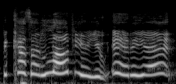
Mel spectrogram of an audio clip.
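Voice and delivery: high, loud, exasperated outburst; shouted confession. Retold or imitated. Recapper acts out Alex's confession to Paige, shouted. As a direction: blurt it out in a dramatic mock yell. Acted angry love confession.

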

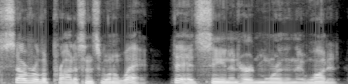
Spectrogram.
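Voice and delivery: ordinary delivery, nothing marked

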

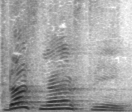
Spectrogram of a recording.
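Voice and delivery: very slow, loud, disgusted; slow revolted complaint; drawn-out disgust. Real, not acted. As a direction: stretch every word out in disgust.

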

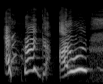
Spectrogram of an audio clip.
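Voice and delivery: high squeaky words through real laughing; helpless laughter. Real, not acted. Storyteller cracking up at his own panic, laughing squeal. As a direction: try to carry on while cracking up.

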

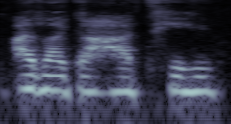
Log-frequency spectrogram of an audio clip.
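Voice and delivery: very low, breathy, hushed husky rasp; husky laryngitis voice. Shown as a demonstration. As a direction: breathe it low like a sultry hotline voice. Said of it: "It's a very nine hundred".

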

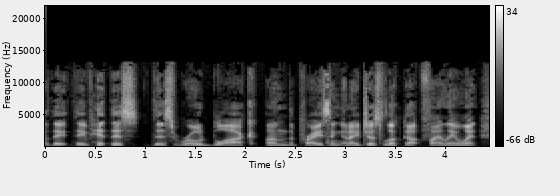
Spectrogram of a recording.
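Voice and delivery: normal talking voice

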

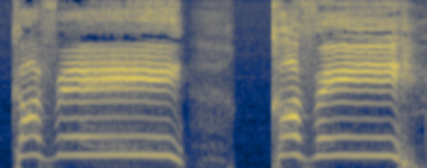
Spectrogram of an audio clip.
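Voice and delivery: high, drawn-out rowdy holler; top-of-lungs yell. Retold or imitated. Four drunk friends demanding coffee at a diner, yelling. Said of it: "yelling at the top of our lungs".

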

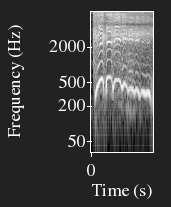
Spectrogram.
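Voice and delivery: squeaky high doll voice. Pretend. Mocking grown man voicing doll.

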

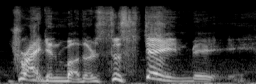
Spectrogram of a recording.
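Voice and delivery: loud hero's plea, last words stretched out; hammy, drawn-out battle prayer; dramatic invocation. Acted. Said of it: "and he goes".

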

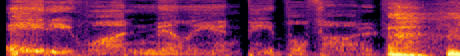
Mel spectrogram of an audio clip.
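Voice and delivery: hushed, drawn-out whisper; slow voiceless whisper for comic effect; mock whisper. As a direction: whisper it slowly under your breath. Whispered aside amid mocking banter.

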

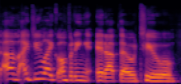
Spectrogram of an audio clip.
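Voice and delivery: normal talking voice

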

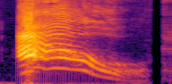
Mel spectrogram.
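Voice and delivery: sudden loud yelp; pained yelp. Acted. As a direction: yelp in pain. Hit again.

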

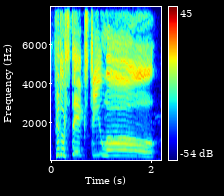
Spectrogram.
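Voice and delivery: very high, slow, loud comic yell; hammed-up shout. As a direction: bellow it like a wronged nerd. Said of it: "And then he just went".

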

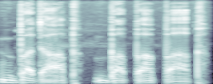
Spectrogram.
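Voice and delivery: low, deadpan ad chant; deep jingle voice. Acted. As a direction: drop the jingle way down. Lower take on the jingle.

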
